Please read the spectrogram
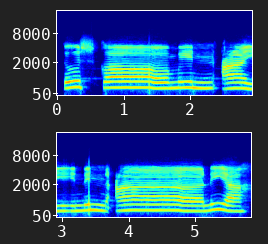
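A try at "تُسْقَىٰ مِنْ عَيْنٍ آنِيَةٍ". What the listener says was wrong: tusqa min ainin, ya benar ini ain, tapi yang keduanya jangan ainin ya. Jangan min ainin aniyah, ini aniyah. Ya, ainnya benar sini. Tusqa min ainin, ini aniyah, ini alif hamzah.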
